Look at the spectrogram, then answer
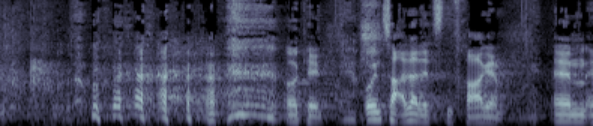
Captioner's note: applause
